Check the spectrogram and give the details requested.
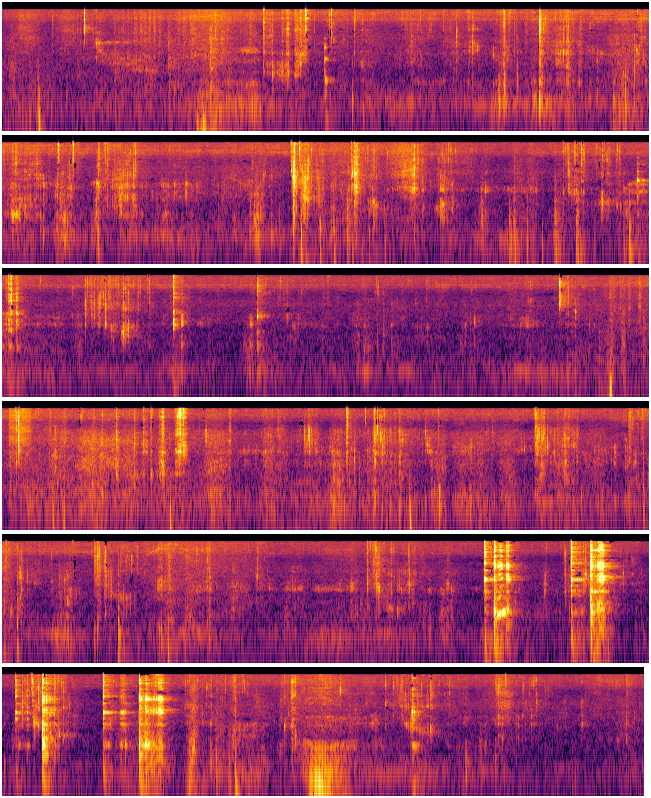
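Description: Close-up chewing of instant noodles, with a fork scraping and clinking on a plate. A quick run of sharp fork clinks on the plate a little over twenty seconds in is the loudest part.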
